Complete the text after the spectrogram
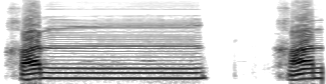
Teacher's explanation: Nun tasydid dibaca gunnah dengung 2 ketuk.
